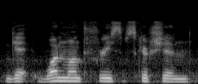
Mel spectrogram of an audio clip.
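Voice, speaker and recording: A man's voice: mid-range voice, level tone, moderate pace, lo-fi sound. A man co-hosting a book stream in a laid-back, slangy, chatty way. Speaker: co-host of a book discussion stream. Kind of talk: casual chat.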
